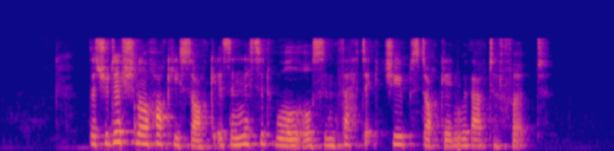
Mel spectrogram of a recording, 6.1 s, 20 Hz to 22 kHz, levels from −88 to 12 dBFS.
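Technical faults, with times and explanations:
throughout: Bluetooth LC3 compression, likely at a low rate near 32 kbps in 7.5 ms frames, leaves speech breathy and grainy; the spectrogram shows a noise-filled upper band.
4.58–4.61 s: lost LE Audio frames between "or synthetic tube stocking" and "without a"; a roughly 15 ms gap, fitting two dropped frames, is patched with a noisy smear visible as a blurred spectrogram slice.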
